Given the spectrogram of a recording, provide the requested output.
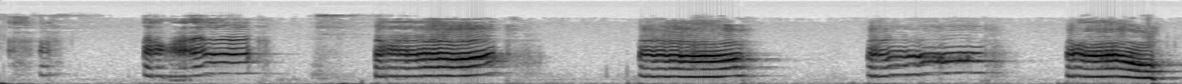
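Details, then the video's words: Cats and kittens meowing loudly: six drawn-out, wavering meows, each lasting under a second and coming roughly every second and a half, with quiet gaps between them. "Sounds of Cat Meowing and Kitten Meowing |Baby Cats Meowing |Cats Meowing Loudly"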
